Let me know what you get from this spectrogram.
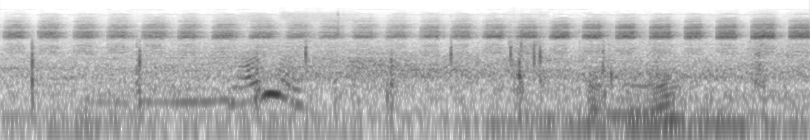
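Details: Cicadas calling near the Laspi pass in Crimea, described as big, like large grasshoppers: a loud, high, pulsing buzz repeated about three times a second, steady throughout, with faint footsteps and handling noise below.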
